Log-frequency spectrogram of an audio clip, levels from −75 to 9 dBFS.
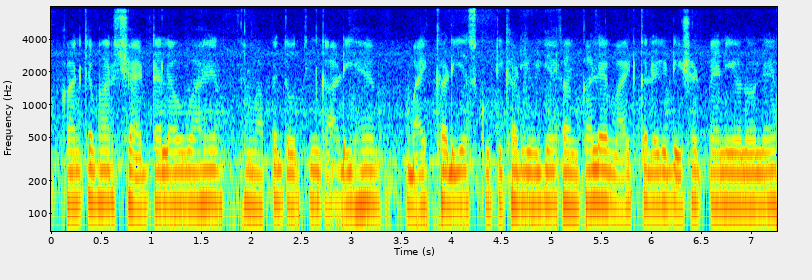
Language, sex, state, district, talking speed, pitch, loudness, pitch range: Hindi, male, Bihar, Jamui, 240 wpm, 120 Hz, -16 LUFS, 120-125 Hz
